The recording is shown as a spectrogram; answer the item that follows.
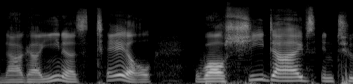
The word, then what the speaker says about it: Nagaina: But it is Rikki biting onto Nagaina's, that is how you say her name, Nagaina's tail while she dives into the snake hole and he gets dragged behind her.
